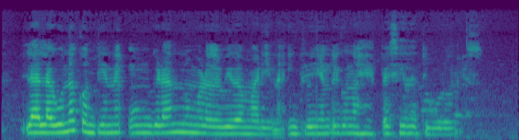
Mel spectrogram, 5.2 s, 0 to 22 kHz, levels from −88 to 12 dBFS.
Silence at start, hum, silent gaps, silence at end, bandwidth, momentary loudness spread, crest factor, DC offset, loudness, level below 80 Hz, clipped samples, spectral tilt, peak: 0.2 s; none; none; 0.35 s; 16 kHz; 12 LU; 18 dB; under 0.1%; -19 LUFS; -58 dBFS; under 0.1%; -6 dB/octave; -2 dBFS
